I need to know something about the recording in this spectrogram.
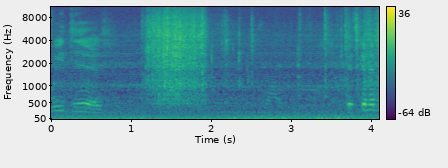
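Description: Rustling of packing paper inside a cloth bag as a hand digs through it, one dense burst a little over a second in that lasts under a second.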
